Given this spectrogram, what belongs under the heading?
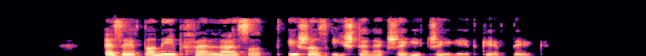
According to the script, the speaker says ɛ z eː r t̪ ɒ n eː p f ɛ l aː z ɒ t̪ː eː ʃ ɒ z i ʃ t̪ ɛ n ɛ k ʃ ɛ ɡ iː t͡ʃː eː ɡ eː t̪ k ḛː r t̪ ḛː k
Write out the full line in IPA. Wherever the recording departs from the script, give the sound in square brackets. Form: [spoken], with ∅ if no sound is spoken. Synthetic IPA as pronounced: ɛ z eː r t̪ ɒ n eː p f ɛ [lː] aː z ɒ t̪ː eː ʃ ɒ z i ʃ t̪ ɛ n ɛ k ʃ ɛ ɡ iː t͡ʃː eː ɡ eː t̪ k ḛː r t̪ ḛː k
